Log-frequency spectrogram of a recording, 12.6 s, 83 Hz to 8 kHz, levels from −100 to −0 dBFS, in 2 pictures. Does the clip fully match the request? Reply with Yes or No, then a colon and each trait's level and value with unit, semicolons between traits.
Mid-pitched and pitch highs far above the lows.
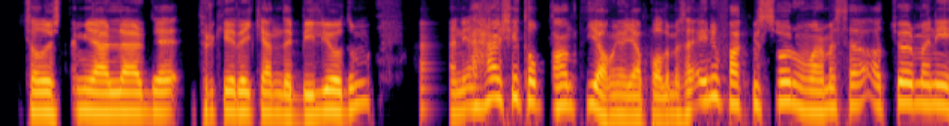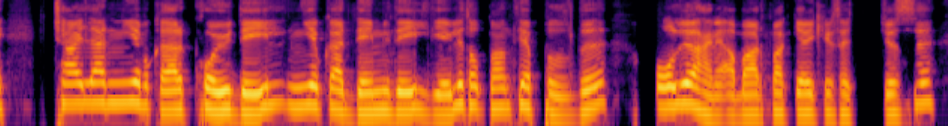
No: medium, 155 Hz; average, 5.0 semitones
